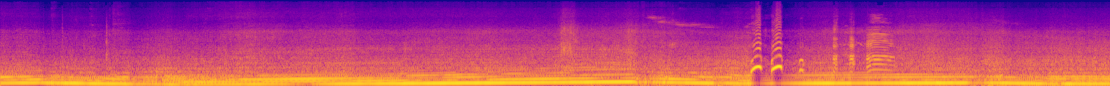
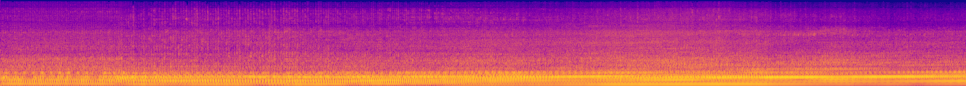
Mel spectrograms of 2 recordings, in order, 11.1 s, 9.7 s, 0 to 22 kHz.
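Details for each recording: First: Honda Civic EG on first start after a turbo install, kept under 4000 rpm: revs climb and fall, then a quick fluttering chatter on lift-off as the turbo compressor surges, the blow-off valve venting slowly; runs surprisingly well. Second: Honda Civic EG with freshly installed turbo, first start, put in neutral to let revs drop by themselves: revs fall away smoothly and settle into a steady, even idle without stumbling or stalling.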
